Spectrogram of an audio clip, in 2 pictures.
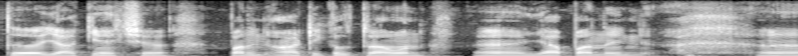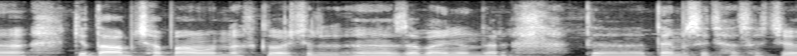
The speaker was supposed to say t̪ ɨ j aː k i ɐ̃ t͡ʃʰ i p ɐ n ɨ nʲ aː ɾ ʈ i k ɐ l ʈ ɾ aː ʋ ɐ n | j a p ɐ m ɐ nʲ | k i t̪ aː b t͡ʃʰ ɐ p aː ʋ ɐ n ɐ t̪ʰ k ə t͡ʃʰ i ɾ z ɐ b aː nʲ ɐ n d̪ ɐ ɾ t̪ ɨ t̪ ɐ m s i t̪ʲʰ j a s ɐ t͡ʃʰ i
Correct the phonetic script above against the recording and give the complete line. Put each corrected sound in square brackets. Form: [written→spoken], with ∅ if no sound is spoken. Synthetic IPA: t̪ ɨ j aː k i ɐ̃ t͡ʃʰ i p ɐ n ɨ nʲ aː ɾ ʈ i k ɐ l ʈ ɾ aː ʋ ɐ n | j a p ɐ [m→n] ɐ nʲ | k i t̪ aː b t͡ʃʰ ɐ p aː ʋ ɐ n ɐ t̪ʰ k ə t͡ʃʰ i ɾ z ɐ b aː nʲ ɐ n d̪ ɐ ɾ t̪ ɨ t̪ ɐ m s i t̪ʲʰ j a s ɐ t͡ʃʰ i

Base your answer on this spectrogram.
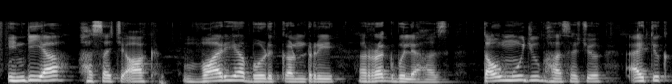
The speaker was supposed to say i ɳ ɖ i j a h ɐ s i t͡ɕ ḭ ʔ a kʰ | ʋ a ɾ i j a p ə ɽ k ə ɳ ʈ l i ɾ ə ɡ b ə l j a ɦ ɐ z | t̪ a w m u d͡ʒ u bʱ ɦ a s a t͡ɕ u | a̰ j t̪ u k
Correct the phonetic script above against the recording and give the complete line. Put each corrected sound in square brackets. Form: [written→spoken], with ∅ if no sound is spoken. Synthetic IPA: i ɳ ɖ i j a h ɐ s [i→a] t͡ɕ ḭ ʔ a kʰ | ʋ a ɾ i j a [p→b] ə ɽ k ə ɳ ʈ [l→ɾ] i ɾ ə ɡ b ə l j a ɦ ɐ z | t̪ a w m u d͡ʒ u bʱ ɦ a s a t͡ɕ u | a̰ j t̪ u k

